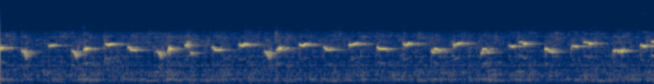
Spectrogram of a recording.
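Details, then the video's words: A lively sooty-headed bulbul sings ngetir ngerol style, a long, steady series of whistled, slurred chirps, roughly four a second. They alternate between rising and falling notes in a bouncing, regular rhythm. "Trucukan Gacor Ngetir NgeroL"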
